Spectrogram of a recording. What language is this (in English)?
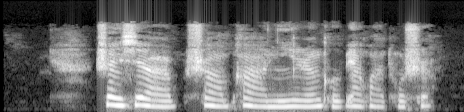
Chinese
